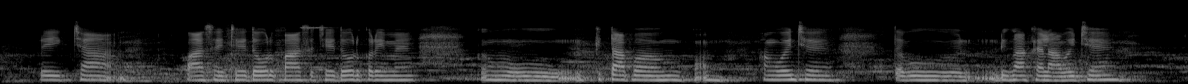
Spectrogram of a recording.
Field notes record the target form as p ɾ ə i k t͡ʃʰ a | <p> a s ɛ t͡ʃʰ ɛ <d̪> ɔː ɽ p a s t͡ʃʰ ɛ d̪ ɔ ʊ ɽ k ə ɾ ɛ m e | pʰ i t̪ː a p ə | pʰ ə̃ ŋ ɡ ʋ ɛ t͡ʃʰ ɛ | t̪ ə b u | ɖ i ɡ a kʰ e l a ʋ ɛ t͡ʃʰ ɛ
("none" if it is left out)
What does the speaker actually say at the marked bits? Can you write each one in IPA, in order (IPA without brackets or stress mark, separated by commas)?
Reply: p, d̪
